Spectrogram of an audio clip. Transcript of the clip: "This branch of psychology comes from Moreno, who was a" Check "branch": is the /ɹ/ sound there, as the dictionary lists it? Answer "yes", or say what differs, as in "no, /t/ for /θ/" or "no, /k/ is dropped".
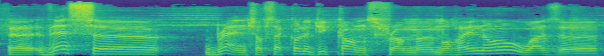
yes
